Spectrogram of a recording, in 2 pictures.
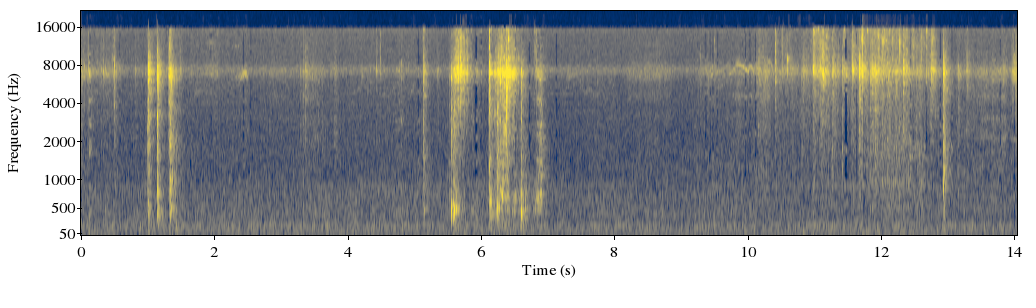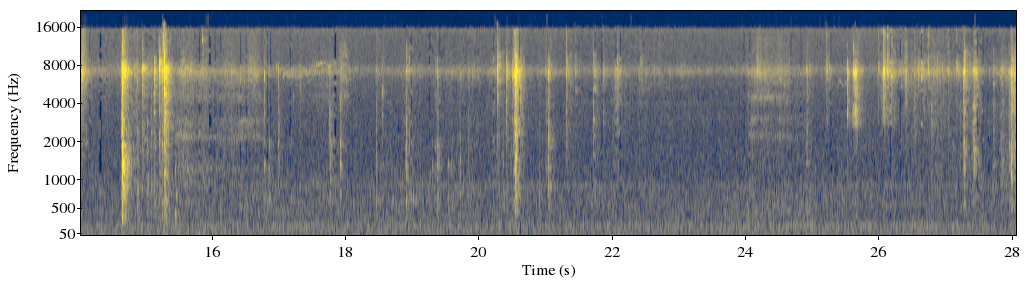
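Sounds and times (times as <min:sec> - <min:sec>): faint hum with high tone: 0:00.0 - 0:28.0
rustling: 0:09.2 - 0:22.6.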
